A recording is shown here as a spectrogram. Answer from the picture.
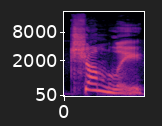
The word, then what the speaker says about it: Cholmondeley: I have recently learned that that is pronounced Chumley. – Damn it. – Because the English. – What are you guys doing to us? – Yeah, it's not Cholmondeley, it's Chumley.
